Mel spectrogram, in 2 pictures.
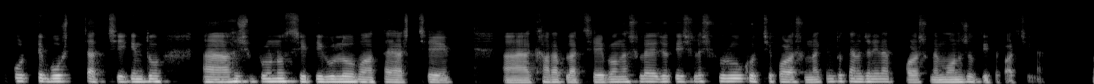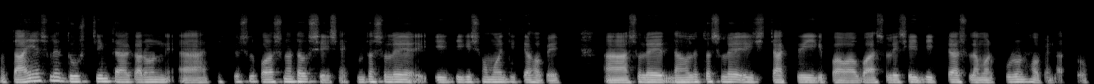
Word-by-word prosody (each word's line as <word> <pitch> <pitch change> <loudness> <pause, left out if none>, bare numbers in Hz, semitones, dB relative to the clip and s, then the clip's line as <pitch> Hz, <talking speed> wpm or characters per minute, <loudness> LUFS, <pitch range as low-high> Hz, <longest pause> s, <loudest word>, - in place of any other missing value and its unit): করতে 145 0 0
বসতে 140 0 +4
চাচ্ছি। 125 +1 -2
কিন্তু 125 +1 +4 0.6
আ - - +4 0.2
কিছু 130 0 +2
পুরনো 135 +1 +5
স্মৃতিগুলো 125 -1 +4 0.2
মাথায় 110 0 0
আসছে। 110 +2 -7 0.8
আ - - 0 0.3
খারাপ 110 0 0
লাগছে 105 +1 -4
এবং 120 +2 -1
আসলে 130 +2 -3
যদি 130 0 -1
আসলে 130 +2 -4
শুরু 140 -1 +3 0.2
করছি 135 -1 0
পড়াশোনা, 115 -2 0
কিন্তু 130 +1 -3
কেন 135 -2 -1
জানি 125 0 +2
না? 125 - -1 0.2
পড়াশোনায় 105 +1 -2
মনোযোগ 115 +1 +2
দিতে 100 - -5
পারছি - - -11
না। - - -21 0.7
তাই 110 +5 +4
আসলে 175 +1 -1
দুশ্চিন্তা 130 -1 +1 0.2
কারন 110 +1 +1 0.3
আ - - -1 0.2
ঠিক 115 - -11
তো - - -22
আসলে 130 +1 -5
পড়াশোনাটাও 120 +3 +2
শেষ। 100 -1 -3
এখন 110 +1 -10
তো - - -1
আসলে 115 -1 +1 0.4
এইদিকে 110 +1 -1
সময় 115 -1 +1
দিতে 110 0 -5
হবে। 95 -2 -2 0.6
আ - - +3 0.2
আসলে 110 +1 +2 0.2
নাহলে 105 +1 +3
তো - - -9
আসলে 120 -1 0
এই 110 - +2 0.2
চাকরি 105 0 0 0.3
পাওয়া, 100 -1 +1
বা - - +1
আসলে 105 -1 -3
সেই 110 -1 +2
দিকটা 110 +1 -3
আসলে 105 0 -4
আমার 100 -1 0
পূরণ 115 0 0
হবে 95 -4 -4
না। - - -11
তো, - - -14
115 Hz, 175 wpm, -23 LUFS, 110-130 Hz, 0.8 s, পুরনো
